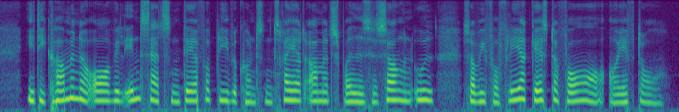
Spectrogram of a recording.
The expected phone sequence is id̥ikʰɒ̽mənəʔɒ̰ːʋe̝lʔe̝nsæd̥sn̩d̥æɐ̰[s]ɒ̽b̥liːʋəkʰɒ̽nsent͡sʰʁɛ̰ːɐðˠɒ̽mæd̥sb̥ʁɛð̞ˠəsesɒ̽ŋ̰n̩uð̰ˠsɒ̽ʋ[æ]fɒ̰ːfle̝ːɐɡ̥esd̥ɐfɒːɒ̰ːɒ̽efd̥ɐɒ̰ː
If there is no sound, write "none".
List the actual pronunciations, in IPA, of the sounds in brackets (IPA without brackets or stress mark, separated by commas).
f, i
